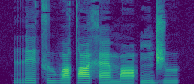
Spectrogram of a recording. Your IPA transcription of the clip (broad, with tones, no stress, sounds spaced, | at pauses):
r e˦˨ t͡s ɯ˧ β o˧ tˤ æ˦ x æ˧ m ɑ˨ ʔ ĩ˦ d͡ʒ ɯ˦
